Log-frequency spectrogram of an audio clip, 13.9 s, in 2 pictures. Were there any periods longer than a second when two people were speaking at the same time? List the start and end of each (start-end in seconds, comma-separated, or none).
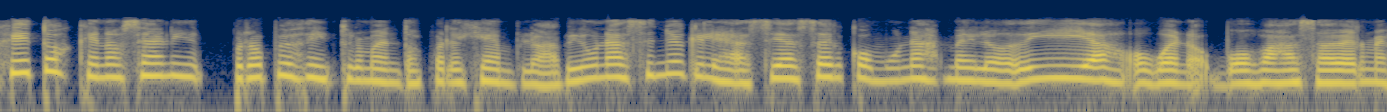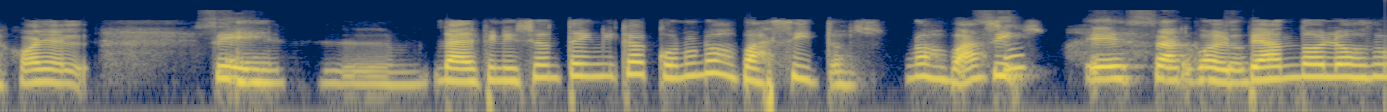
none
